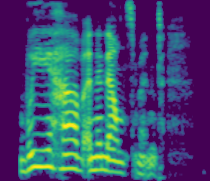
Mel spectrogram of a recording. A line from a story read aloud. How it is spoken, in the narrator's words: Natalie exclaimed, practically jumping around the room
